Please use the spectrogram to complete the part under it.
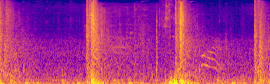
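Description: Gunshots crack sharply a few times.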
